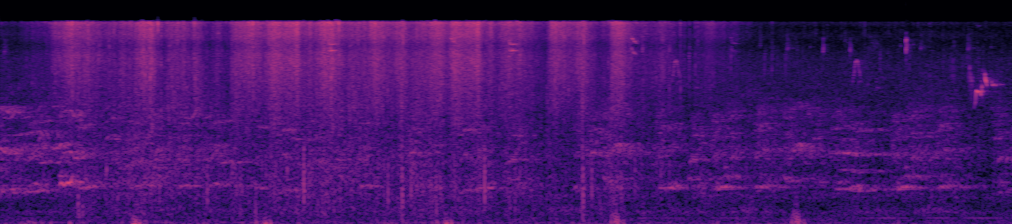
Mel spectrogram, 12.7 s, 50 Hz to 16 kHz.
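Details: Hunting beagle on 19 October 2022, hare lost: far-off hound voice giving uneven baying yelps over a steady outdoor hiss, with a few faint bird chirps near the end.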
